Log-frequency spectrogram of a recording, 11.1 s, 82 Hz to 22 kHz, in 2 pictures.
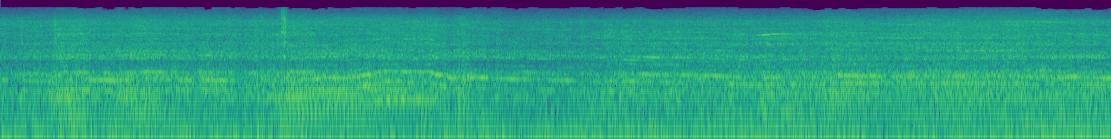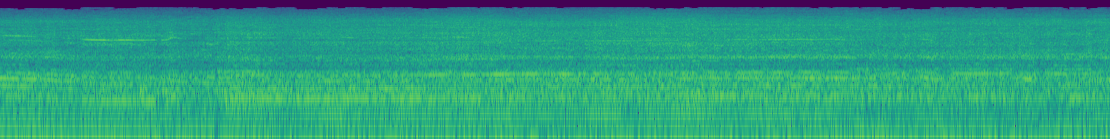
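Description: Can-Am Renegade 1000 XXC ATV's Rotax V-twin engine running under way on a dirt trail, over a steady low rumble of tyres and wind. The engine pitch climbs and drops again about two seconds in, dips once more past the middle, then holds steady.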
